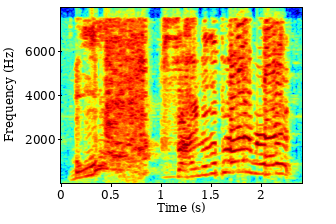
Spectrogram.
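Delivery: high slow squawking shout; parrot shriek. Acted. Parrot squawks the clue at Judy and Stink, high.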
